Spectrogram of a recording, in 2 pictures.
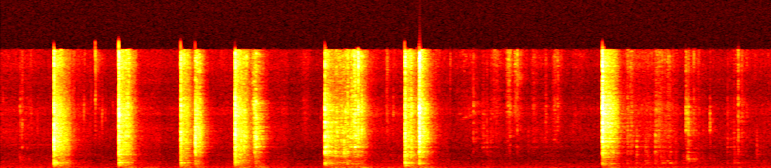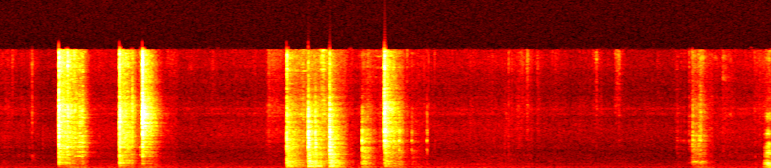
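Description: Vegetables are tossed and mixed in a bowl, heard as a series of short, sharp clacks and scrapes of a utensil against the bowl in irregular bursts separated by quiet pauses, close but fairly faint.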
